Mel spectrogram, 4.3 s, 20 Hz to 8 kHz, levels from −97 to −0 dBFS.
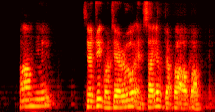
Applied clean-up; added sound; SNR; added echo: neural mask model DeepFilterNet 3.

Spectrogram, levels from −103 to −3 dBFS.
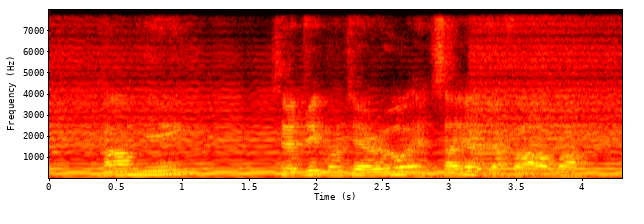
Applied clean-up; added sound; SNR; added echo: none; Electric guitar; 3 dB; reverberation time 0.3 s.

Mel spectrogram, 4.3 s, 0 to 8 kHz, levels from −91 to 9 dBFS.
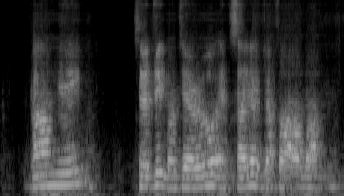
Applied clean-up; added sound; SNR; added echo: neural separator model SepFormer DNS4.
